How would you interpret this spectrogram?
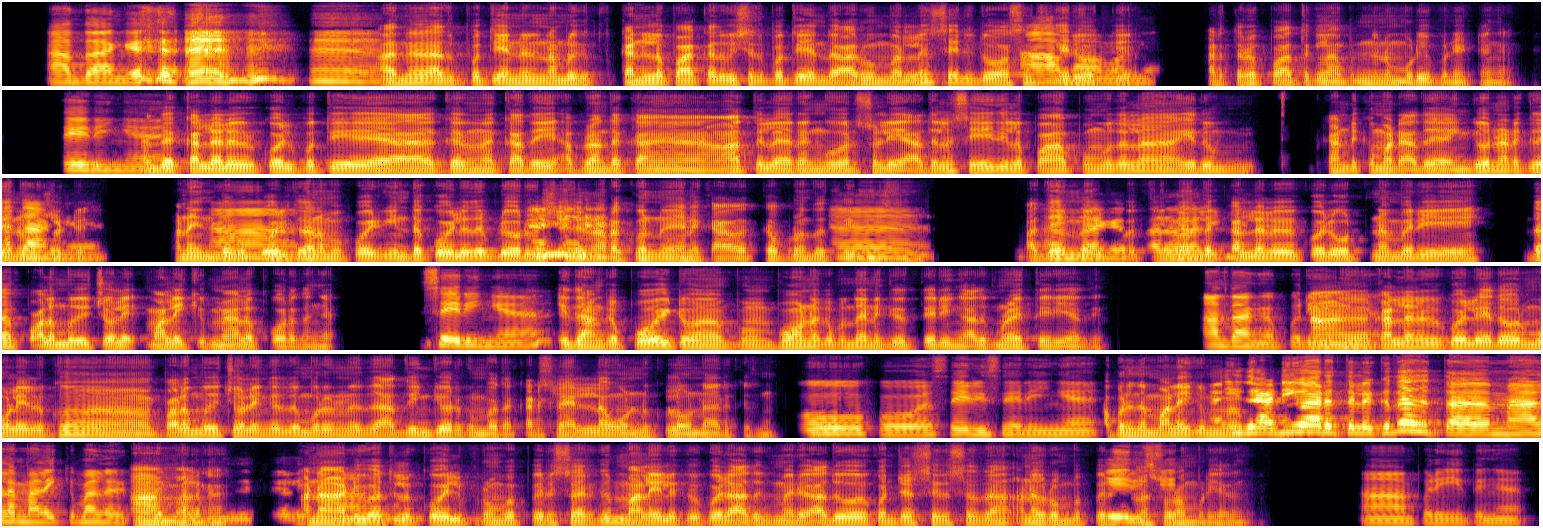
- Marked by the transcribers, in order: chuckle; laugh
- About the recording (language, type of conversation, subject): Tamil, podcast, சுற்றுலாவின் போது வழி தவறி அலைந்த ஒரு சம்பவத்தைப் பகிர முடியுமா?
